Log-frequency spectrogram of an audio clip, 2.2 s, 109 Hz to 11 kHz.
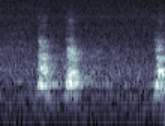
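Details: Night barking from Rex the dog as he runs around, September 21, 2018; two quick barks in succession, then a third starts after a pause.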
